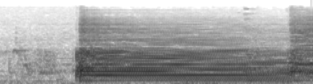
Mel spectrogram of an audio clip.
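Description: A guitar amplifier turned all the way up gives a loud, sustained distorted buzz that kicks in abruptly after a brief quieter moment, droning steadily with rich harmonic fuzz and surging again near the end.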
